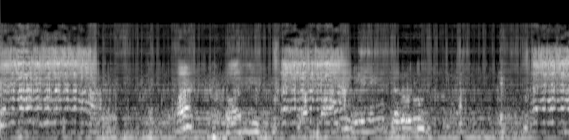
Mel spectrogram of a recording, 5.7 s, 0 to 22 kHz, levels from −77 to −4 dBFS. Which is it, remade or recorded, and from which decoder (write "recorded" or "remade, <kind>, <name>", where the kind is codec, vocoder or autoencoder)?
remade, vocoder, BigVGAN v2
